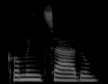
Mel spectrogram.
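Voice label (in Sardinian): "comintzadu", female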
